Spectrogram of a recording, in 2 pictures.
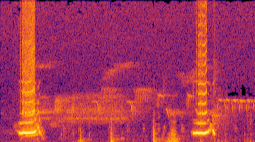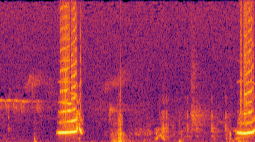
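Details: Inside a nest box, two female wood ducks fight over who will lay and brood there; four strong upslurred squeals roughly once a second, with soft scratching and knocking in the gaps.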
